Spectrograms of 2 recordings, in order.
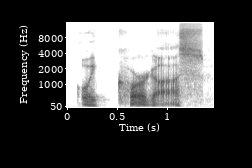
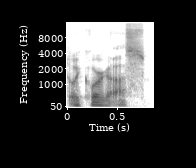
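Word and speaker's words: οἰκουργός: working at home, uh, that word is or oikorgos, I believe is how it's pronounced, oikorgos.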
